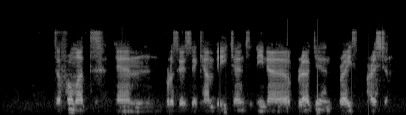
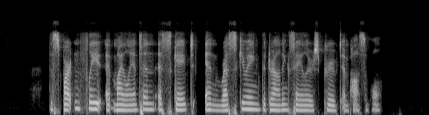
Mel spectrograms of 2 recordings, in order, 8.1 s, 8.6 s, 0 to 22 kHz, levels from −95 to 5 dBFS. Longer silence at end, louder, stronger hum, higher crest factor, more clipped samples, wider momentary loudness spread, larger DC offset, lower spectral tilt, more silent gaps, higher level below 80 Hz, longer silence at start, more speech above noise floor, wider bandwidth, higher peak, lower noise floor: second, 0.35 s vs 1 s; second, -39 LUFS vs -25 LUFS; neither; about the same, 22 dB vs 20 dB; neither; about the same, 11 LU vs 9 LU; neither; second, -1.5 dB/octave vs -4.5 dB/octave; neither; second, -84 dBFS vs -52 dBFS; about the same, 1.1 s vs 1 s; second, 44 dB vs 65 dB; second, 8.4 kHz vs 9.8 kHz; second, -18 dBFS vs -6 dBFS; second, -83 dBFS vs -90 dBFS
